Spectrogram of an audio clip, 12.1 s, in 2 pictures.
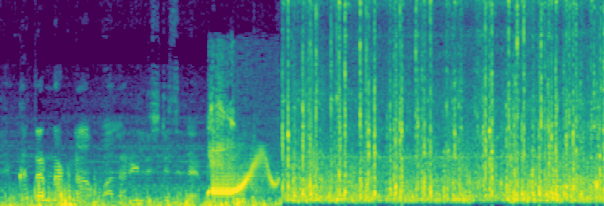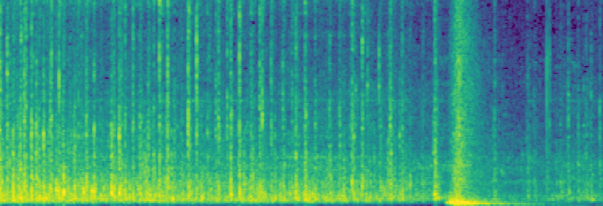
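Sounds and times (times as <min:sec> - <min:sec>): train rumbling and rattling: 0:02.8 - 0:12.0.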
